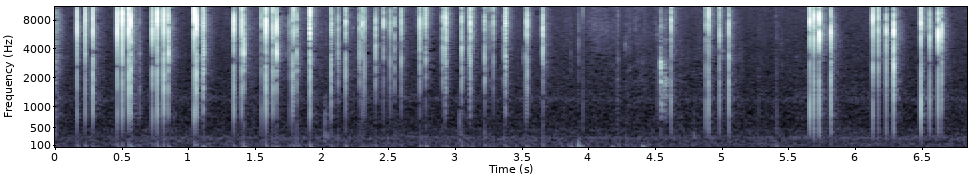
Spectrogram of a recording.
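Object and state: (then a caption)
Plastic phone back tapped with fingernails. A fingernail taps quickly on the plastic back of an iPhone 5c in irregular bursts, around thirty taps in all with a brief lull near the middle. Each tap is a dry, bright click with almost no low end and no ring.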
